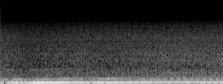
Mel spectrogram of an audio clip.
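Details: Ford Fairlane V8 running just after sump leak repair and fresh oil fill, checking for oil pressure: deep, steady rumble settling into an even idle with no knocks or ticks; engine running healthy.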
